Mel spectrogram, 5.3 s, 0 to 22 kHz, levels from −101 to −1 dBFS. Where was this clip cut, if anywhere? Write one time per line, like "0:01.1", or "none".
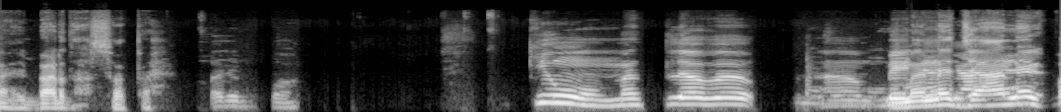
0:02.6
